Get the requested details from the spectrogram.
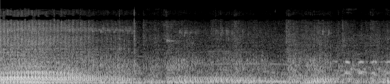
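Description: A monster truck crashes down onto cars with a crunch.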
